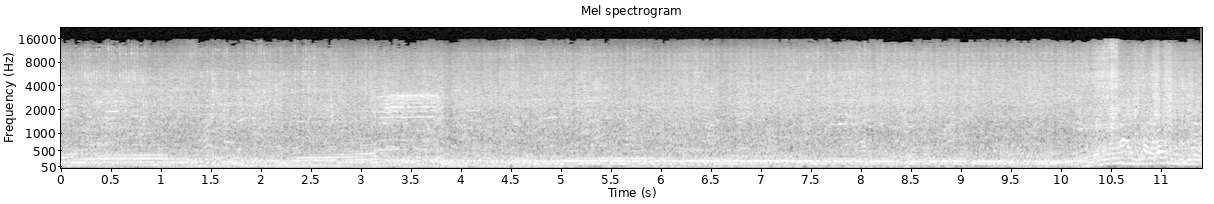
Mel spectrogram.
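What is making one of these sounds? A race car engine idles with a deep, rough rumble.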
